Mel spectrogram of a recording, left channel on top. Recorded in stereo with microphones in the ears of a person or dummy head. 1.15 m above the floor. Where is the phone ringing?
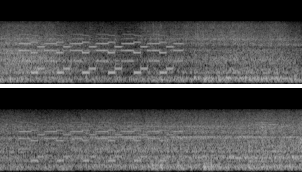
10° left (ahead or behind).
